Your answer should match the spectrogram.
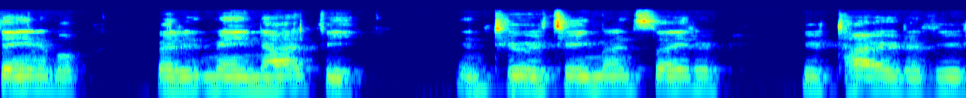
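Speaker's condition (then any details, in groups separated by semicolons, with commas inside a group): Parkinson's disease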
